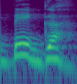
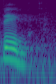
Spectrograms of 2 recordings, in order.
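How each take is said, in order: First: The final g is released with a vowel. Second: The final g is held without release. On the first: "If you release your stops, you say big" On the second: "instead of big"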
